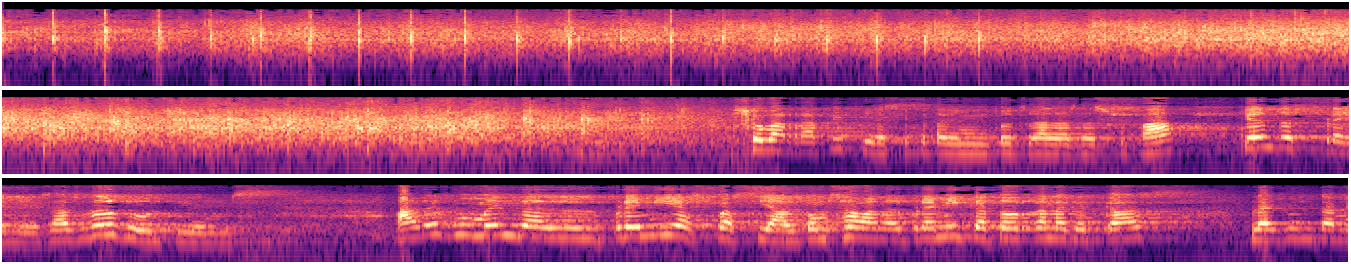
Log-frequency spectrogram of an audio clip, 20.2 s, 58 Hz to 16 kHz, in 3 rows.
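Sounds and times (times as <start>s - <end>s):
audience applause: 0.0s - 10.4s
speech: 11.4s - 20.1s.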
